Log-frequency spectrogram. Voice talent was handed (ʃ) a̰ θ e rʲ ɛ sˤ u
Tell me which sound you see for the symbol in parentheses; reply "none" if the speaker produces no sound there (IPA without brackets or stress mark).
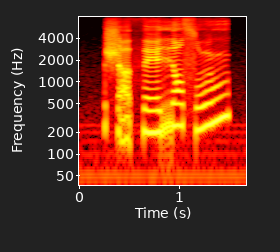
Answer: ʃ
